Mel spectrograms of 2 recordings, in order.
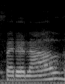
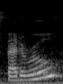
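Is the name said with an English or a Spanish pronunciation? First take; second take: Spanish; English. First: The name is said with Spanish pronunciation. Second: The name is said with English pronunciation.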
